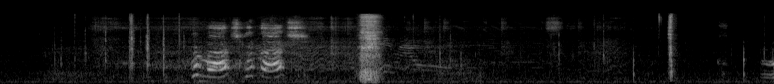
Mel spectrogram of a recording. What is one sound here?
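A handheld game console plays short electronic sound effects through its small speaker.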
